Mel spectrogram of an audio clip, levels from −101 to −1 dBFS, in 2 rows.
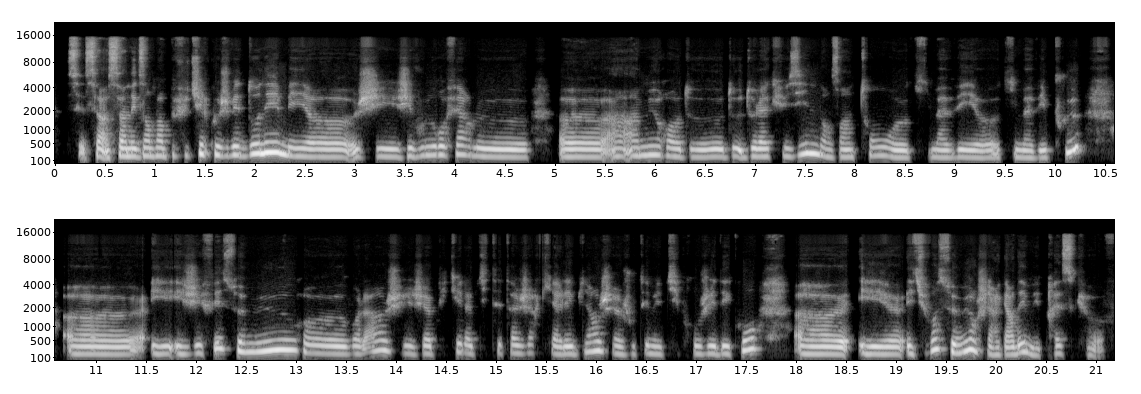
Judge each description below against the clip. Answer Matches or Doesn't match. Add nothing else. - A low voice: Doesn't match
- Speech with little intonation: Doesn't match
